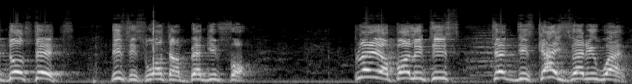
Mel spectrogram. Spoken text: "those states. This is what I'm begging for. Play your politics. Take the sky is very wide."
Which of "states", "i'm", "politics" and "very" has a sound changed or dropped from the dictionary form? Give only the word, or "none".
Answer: politics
